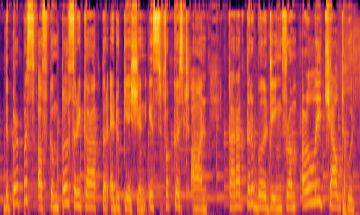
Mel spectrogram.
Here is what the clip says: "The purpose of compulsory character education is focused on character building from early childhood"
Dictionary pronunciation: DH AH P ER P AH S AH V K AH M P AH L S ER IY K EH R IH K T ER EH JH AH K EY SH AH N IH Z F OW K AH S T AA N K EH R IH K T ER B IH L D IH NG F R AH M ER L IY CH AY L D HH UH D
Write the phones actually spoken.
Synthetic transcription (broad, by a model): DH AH P ER P AH S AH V K AH M P AH L S ER IY K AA R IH K T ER EH JH AH K EY SH AH N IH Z F OW K AH S T AA N K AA R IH K T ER B IH L D IH NG F R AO M ER L IY CH AY L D HH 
